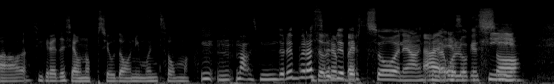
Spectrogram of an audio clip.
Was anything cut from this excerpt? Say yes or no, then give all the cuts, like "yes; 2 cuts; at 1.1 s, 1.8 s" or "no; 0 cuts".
no; 0 cuts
